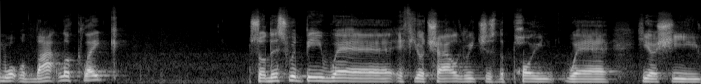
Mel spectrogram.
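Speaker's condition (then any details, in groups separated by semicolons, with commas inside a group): No condition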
